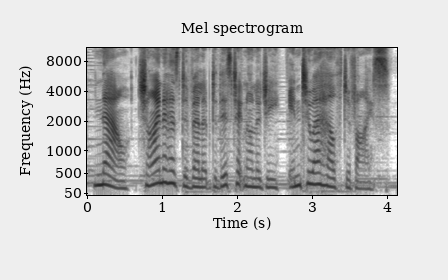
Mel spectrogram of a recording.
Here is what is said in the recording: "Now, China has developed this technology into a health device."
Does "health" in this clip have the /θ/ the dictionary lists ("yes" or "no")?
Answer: yes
